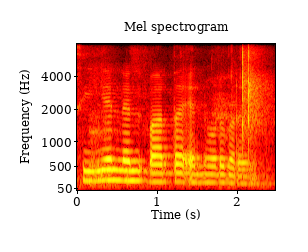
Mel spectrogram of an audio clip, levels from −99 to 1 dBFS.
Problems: constant background noise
